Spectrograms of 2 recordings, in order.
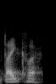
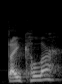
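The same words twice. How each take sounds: First: Deichler in two syllables, DEI-kler; E left silent. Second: Deichler with an extra vowel, DEI-kel-ler; E pronounced. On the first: Host checks viewer's surname, Deichler with the E dropped. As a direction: run the K straight into the L in Deichler. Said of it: "or is it". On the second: Host reads viewer's surname aloud, Deichler with the E sounded. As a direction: say Deichler in three syllables, voicing the middle E. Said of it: "Do you actually pronounce the E". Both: Shown as a demonstration.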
